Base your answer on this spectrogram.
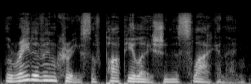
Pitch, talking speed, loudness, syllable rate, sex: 130 Hz, 190 wpm, -18 LUFS, 6.1 syllables/s, male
